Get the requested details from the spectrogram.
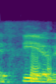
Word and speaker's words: Vier: Now, is it pronounced Vier? Is that right? – Depends on what your nationality is. I say Vier because I'm German. – Okay. – And in German, the V is pronounced like an F. – Right. – But I guess generally you would say call it Vier, yes.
